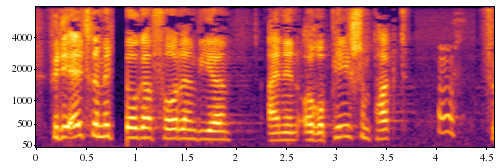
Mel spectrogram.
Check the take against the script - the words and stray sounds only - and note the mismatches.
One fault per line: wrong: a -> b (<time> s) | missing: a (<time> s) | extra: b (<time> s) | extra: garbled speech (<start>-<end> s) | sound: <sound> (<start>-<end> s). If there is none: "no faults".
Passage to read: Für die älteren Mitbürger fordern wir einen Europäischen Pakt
sound: dropout (0.8-0.9 s)
sound: laugh (4.0-4.3 s)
